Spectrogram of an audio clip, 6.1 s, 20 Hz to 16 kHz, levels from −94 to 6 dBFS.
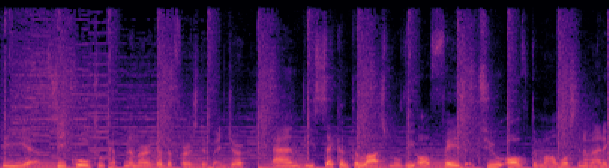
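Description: No technical faults can be heard anywhere in this audio.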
